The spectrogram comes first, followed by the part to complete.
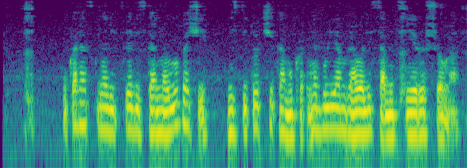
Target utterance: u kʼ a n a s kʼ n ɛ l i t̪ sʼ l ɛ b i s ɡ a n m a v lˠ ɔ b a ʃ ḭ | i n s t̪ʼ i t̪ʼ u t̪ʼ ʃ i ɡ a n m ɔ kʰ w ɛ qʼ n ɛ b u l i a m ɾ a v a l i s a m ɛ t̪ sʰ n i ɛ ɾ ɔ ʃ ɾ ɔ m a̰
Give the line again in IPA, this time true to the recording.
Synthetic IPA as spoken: u kʼ a n a s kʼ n ɛ l i t̪ sʼ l ɛ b i s ɡ a n m a v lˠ ɔ b a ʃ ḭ | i n s t̪ʼ i t̪ʼ u t̪ʼ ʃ i ɡ a m ɔ kʰ w ɛ qʼ n ɛ b u l i a m ɾ a v a l i s a m ɛ t̪ sʰ n i ɛ ɾ ɔ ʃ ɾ ɔ m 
